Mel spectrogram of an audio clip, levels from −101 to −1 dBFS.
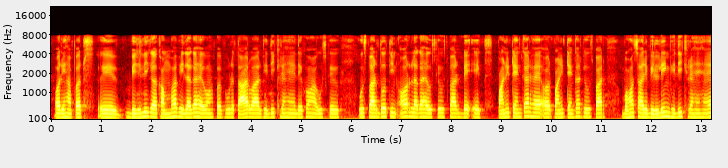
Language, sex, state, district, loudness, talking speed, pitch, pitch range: Hindi, male, Chhattisgarh, Korba, -18 LUFS, 210 wpm, 135 Hz, 130-140 Hz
